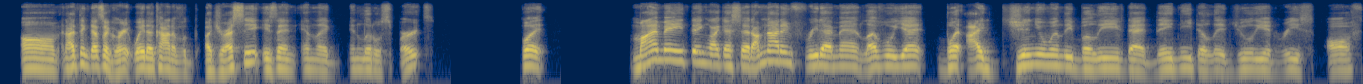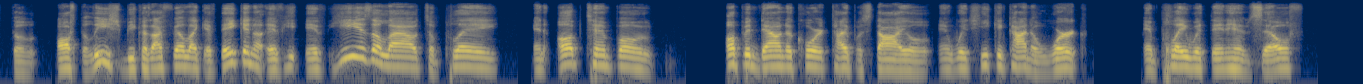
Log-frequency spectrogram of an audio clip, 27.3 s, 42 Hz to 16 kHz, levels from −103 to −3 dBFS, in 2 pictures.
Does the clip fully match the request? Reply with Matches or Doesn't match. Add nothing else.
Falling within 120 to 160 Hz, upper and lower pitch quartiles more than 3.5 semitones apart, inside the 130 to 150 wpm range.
Doesn't match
